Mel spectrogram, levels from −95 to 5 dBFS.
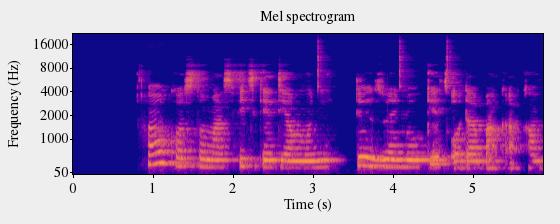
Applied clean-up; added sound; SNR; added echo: neural mask model Resemble Enhance denoiser.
